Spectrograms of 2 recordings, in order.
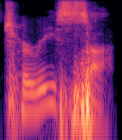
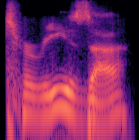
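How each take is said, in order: First: The third consonant is a hissing s sound. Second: The third consonant is a buzzing z sound. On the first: The speaker calls it right. "It's Teresa. Sa" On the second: The speaker calls it wrong. "it's not Teresa ... Not za"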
